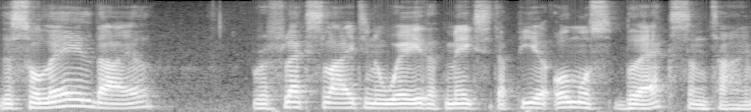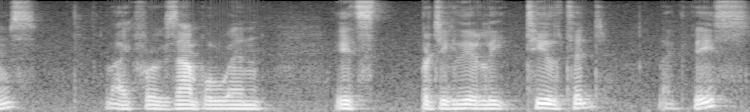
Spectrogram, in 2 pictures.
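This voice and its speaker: A man speaks with an Italian accent and ordinary pitch variation. His speech has long, frequent pauses. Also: medium pitch for a man, fairly slow pace. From Italy. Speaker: watch reviewer. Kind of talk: product review.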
